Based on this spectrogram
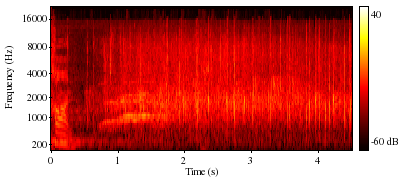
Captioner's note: audience clapping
